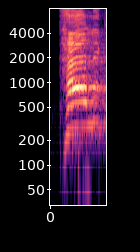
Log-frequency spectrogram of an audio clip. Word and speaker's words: थैलिक: वो इसमें होता है थैलिक अम्ल। ठीक है ना? थैलिक अम्ल, ठीक है ना? वैसे इसको पथेलिक अम्ल बोलते हैं, लेकिन जो पी है वो साइलेंट रहता है।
